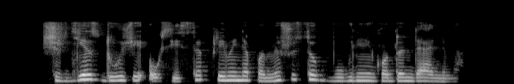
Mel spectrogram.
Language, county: Lithuanian, Klaipėda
